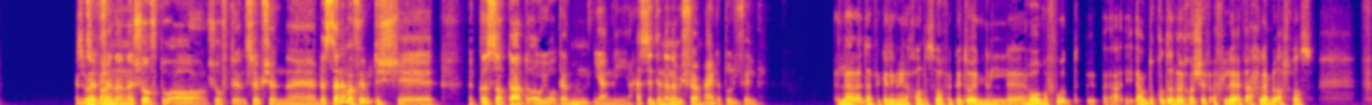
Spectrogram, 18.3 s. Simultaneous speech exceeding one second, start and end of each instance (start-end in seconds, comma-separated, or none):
none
